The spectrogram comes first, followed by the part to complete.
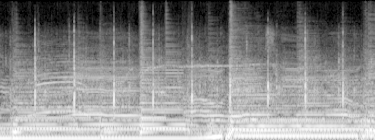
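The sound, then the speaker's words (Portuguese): An audience claps in a steady rhythm as a round of applause to God, the sharp claps landing regularly over loud, sustained musical tones and a low droning bass, with a busy crowd murmur underneath. “É uma grande salva de palmas a Ele.”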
